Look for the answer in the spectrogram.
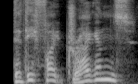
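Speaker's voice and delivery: put-on high-pitched, excited child's question; eager shout. A narrator's reading. Chip interrupting to ask about dragons, an eager mock shout. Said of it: "Chip shouted".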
